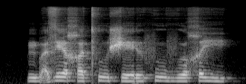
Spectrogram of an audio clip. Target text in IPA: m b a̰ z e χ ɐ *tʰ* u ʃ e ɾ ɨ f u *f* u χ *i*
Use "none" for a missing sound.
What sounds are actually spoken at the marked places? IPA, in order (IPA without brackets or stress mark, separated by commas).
tʰ, v, i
